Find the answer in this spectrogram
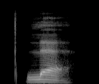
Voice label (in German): Arabisch nein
